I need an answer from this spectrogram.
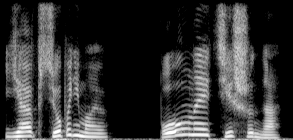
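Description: A woman's voice: medium pitch, animated, normal speed, a little mellow, dry recording, clean studio sound, natural voice. A woman reading an audiobook voices a nervous, evasive male prisoner who pleads and stammers. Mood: eager.

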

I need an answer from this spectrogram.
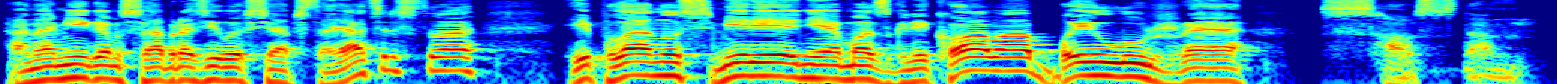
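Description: A male narrator reads classic prose with lively, dramatic intonation. His voice sits at an ordinary pitch for a man and moves freely up and down. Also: measured pace. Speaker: audiobook narrator. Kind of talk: scripted literary narration.

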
